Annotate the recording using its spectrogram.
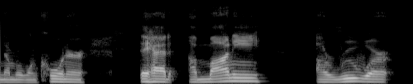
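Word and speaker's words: Amani Oruwariye: They had Amani Aruwariye, I think is how you say his name, with the Lions.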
